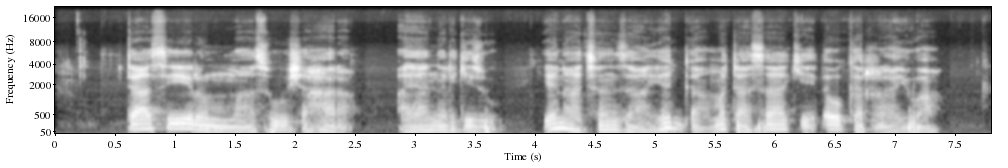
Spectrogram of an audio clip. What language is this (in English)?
Hausa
